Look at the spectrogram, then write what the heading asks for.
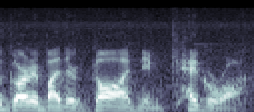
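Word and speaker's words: Cegorach: by their god named Kegarok, I believe is how you pronounce his name.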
